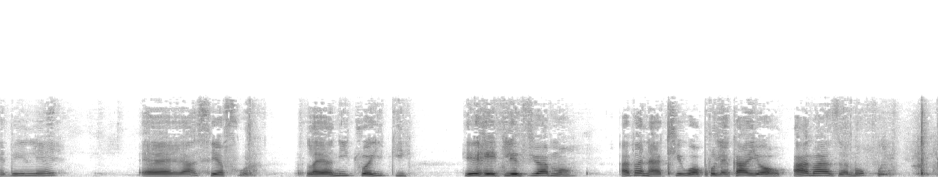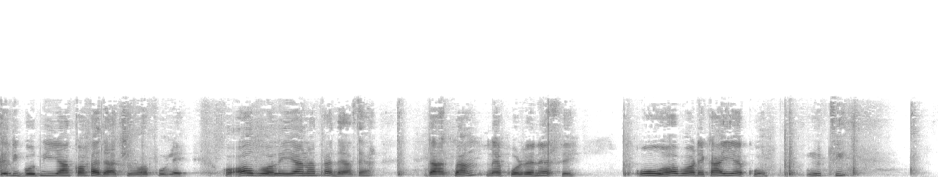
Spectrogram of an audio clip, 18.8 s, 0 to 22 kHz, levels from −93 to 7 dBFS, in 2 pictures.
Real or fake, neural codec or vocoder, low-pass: fake; codec, 24 kHz, 0.9 kbps, WavTokenizer, medium speech release version 1; 9.9 kHz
